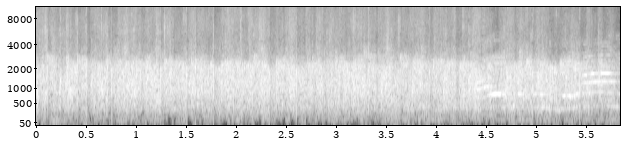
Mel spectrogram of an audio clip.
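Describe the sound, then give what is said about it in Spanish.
A large audience claps steadily and loudly throughout for Nicolás Maduro on his birthday, a dense, sustained wash of applause with a few faint cheers or whistles rising near the end. “El camarada conductor y hermano en Chávez, Nicolás Maduro, que hoy está de cumpleaños y pido un aplauso para él.”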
